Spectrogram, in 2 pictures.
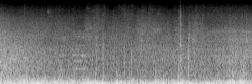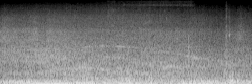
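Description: Steady low rumble of wind and rolling noise on a bicycle-mounted camera while riding, with car traffic close alongside.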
